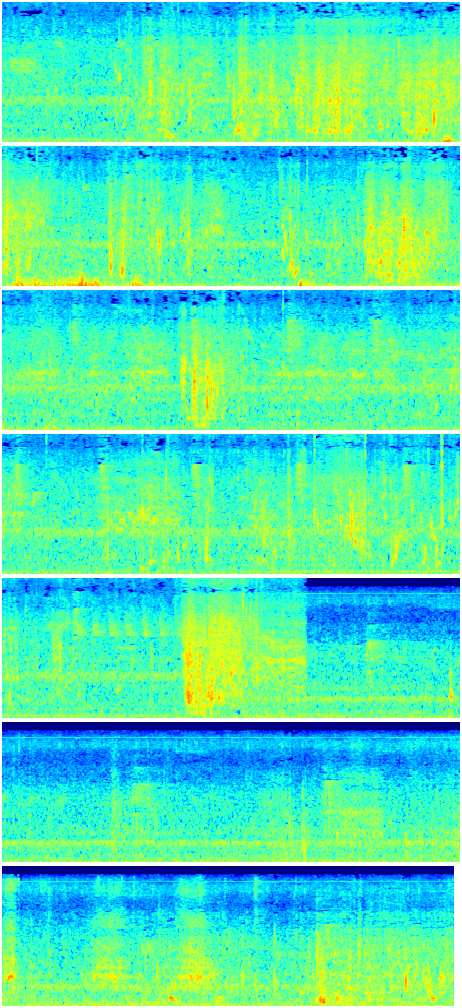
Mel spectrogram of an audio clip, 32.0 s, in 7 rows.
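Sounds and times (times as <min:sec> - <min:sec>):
rain pattering on a pond: 0:00.0 - 0:19.2
water splashes: 0:00.0 - 0:21.4, 0:28.8 - 0:32.0.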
